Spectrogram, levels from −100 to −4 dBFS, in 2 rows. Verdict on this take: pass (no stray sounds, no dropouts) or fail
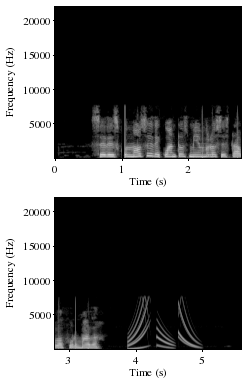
fail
